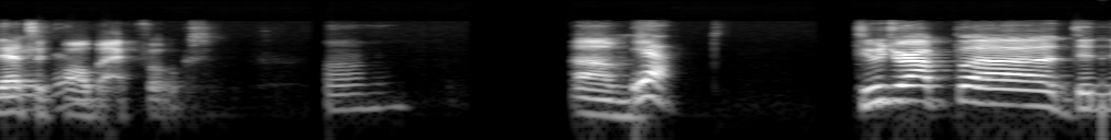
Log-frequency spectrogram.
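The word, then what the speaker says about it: Doudrop: Her name's Dewdrop. It's spelled like D-O-U.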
